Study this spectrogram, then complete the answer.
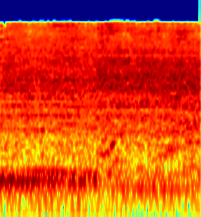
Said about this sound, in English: The deafening sound of cutting and grinding machines, punctuated by the tapping of hammers and chisels, echoes around the hills next to Sagyin Village, north of Mandalay, Myanmar.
